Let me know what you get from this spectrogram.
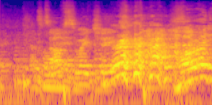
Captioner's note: laugh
